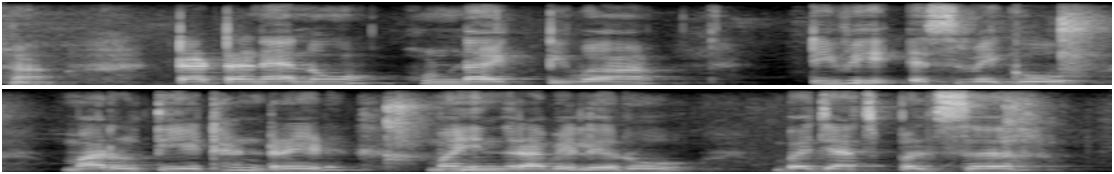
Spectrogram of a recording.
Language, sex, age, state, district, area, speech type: Marathi, female, 60+, Maharashtra, Wardha, urban, spontaneous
